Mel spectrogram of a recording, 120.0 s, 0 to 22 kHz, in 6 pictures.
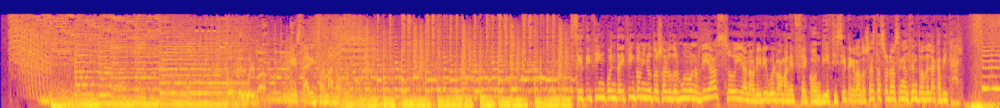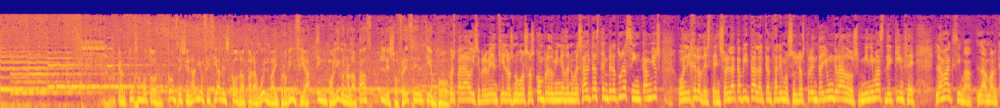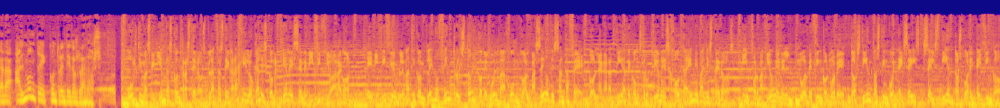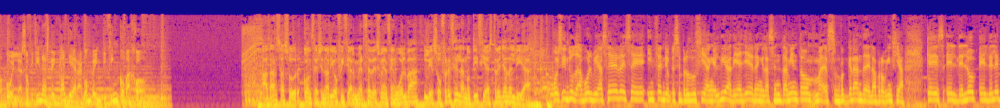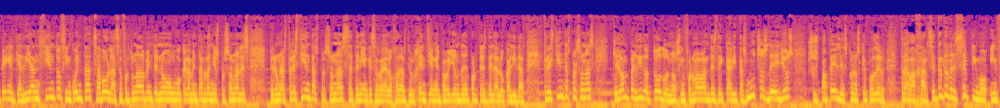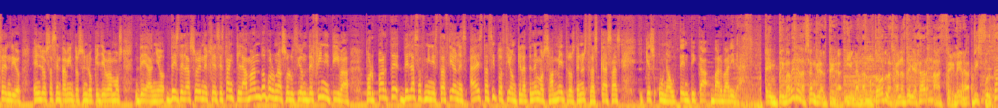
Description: AUDIO: Informativo Local 07:55 del 24 de Mayo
